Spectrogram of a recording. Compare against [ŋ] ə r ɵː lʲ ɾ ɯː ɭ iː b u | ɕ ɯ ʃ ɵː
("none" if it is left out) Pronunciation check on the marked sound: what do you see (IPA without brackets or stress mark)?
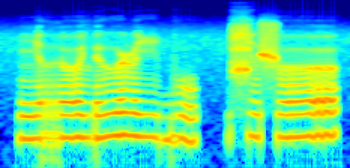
ɲ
